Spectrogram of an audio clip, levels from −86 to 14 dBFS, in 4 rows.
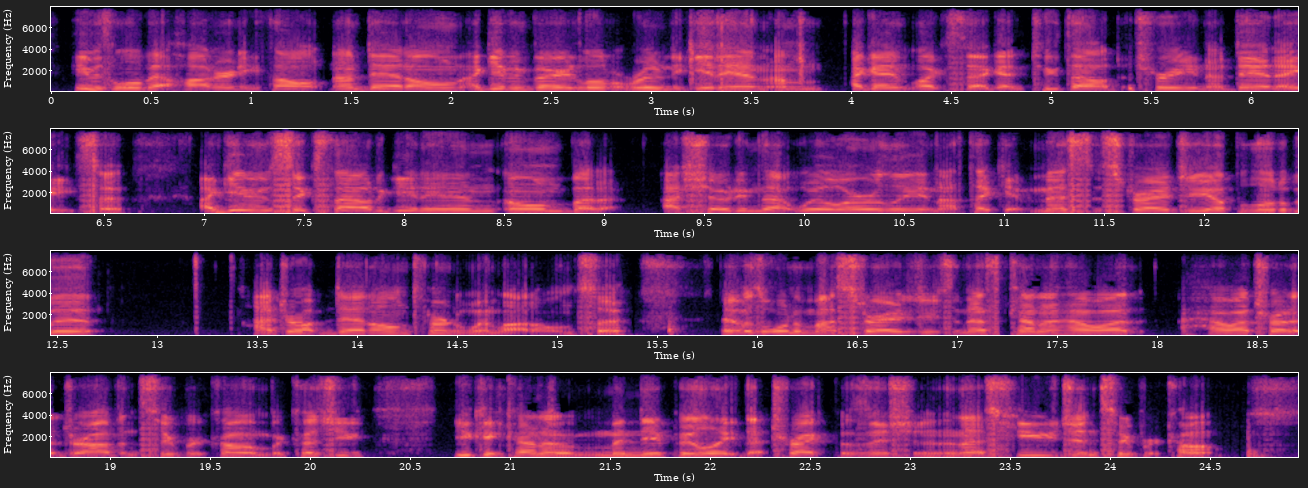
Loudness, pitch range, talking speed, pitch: -17 LUFS, 140-150 Hz, 260 wpm, 145 Hz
